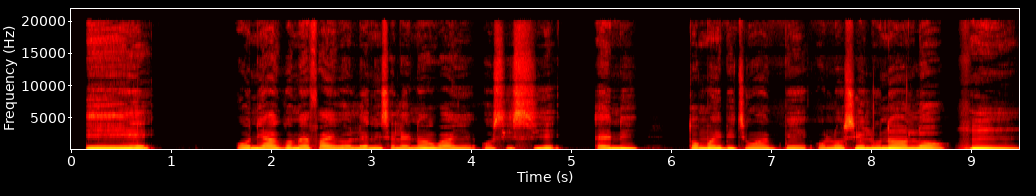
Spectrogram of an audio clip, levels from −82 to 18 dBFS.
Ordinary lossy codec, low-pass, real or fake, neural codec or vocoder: none; none; real; none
